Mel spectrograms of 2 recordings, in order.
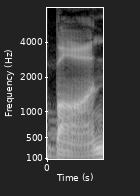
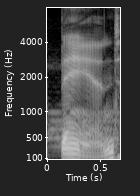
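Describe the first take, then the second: First: It is said with a non-American vowel. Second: It is said with an American vowel.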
